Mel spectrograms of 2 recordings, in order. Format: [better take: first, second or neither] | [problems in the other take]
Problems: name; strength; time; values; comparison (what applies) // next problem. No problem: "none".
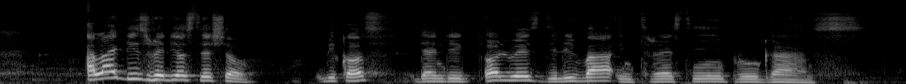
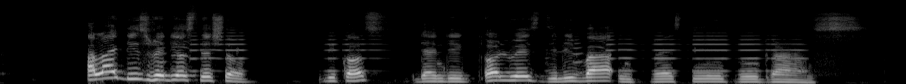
first | noise reduction (neural mask model RNNoise)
